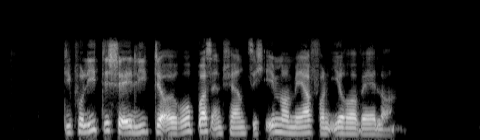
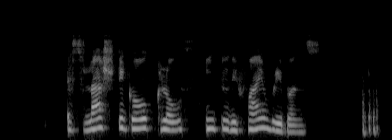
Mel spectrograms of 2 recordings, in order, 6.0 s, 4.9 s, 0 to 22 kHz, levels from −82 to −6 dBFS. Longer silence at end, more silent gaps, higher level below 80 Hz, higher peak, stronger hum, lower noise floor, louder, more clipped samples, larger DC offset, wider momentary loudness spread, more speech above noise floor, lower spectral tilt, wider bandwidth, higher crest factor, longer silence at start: first, 1.1 s vs 0.15 s; neither; first, -66 dBFS vs -88 dBFS; first, -6 dBFS vs -22 dBFS; neither; second, -79 dBFS vs -86 dBFS; first, -24 LUFS vs -41 LUFS; neither; neither; second, 9 LU vs 16 LU; first, 55 dB vs 45 dB; about the same, -5 dB/octave vs -4.5 dB/octave; about the same, 8.2 kHz vs 9 kHz; about the same, 18 dB vs 20 dB; about the same, 0.8 s vs 0.85 s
